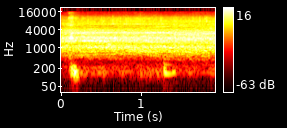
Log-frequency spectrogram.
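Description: An elderly woman speaks into a microphone.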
